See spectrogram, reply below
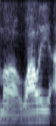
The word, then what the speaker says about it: Wali: Yes, I'm Wali Ayub Bilal. I'm the Imam out of the Philadelphia area. My name is spelt W-A-L-I.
